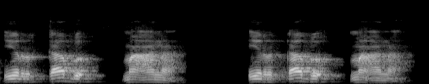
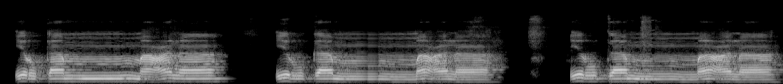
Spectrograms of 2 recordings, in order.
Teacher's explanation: ba-nya tidak dianggap. Sudah seakan-akan tidak ada, langsung masuk ke huruf mim. Jadi bacanya adalah irkam ma'ana. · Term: idgham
